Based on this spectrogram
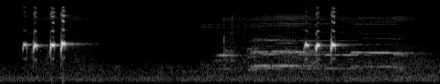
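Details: Female sooty-headed bulbul in breeding condition calling to a male: a quick run of three bubbly notes, then a second triplet overlapping lower, drawn-out tones from another bird.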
